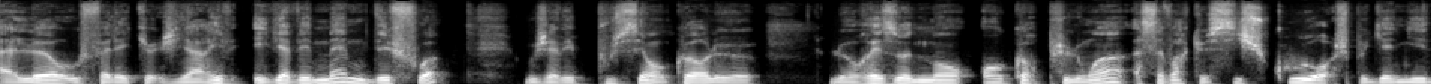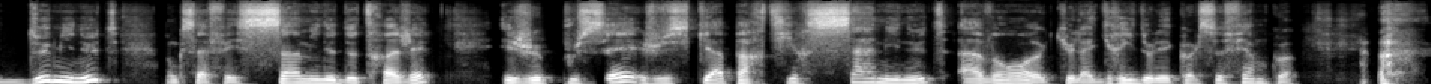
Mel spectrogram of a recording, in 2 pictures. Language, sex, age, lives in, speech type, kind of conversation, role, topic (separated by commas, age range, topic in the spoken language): French, male, 45-49, France, conversation, advice, user, Pourquoi suis-je toujours en retard à mes rendez-vous et à mes échéances ?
